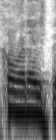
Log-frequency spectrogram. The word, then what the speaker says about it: Coglianese: See, it's Coglianese, okay? It's pronounced Colonese, but Coglianese.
